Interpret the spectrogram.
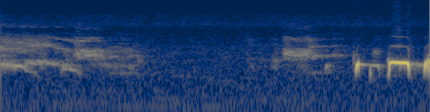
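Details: Spotted dove calls meant to provoke singing: faint, soft cooing at first, then after a quiet pause a loud burst of short, level, hollow coo notes at the end.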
